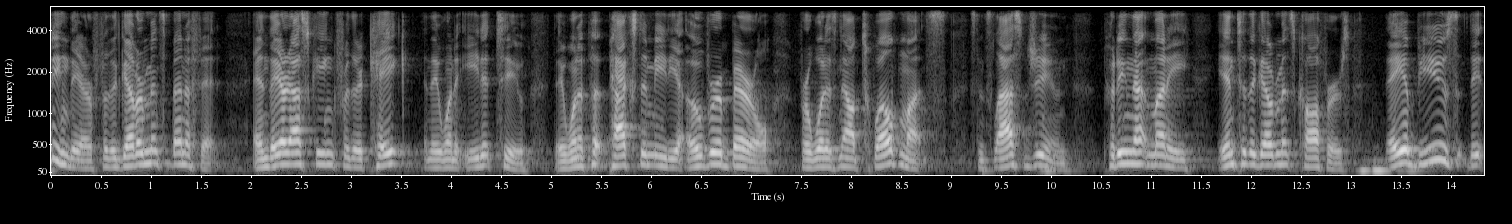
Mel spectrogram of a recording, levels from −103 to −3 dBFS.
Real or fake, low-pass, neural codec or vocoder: real; 5.4 kHz; none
